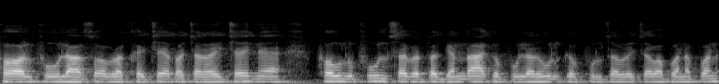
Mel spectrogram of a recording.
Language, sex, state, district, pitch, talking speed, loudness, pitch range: Maithili, male, Bihar, Supaul, 125 Hz, 190 wpm, -19 LUFS, 120-125 Hz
